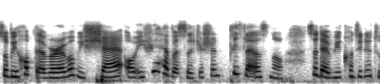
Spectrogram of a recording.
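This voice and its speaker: This woman's voice sits fairly high, with ordinary pitch variation and a fairly quick pace. The recording is dry and close, without any echo. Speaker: university counselor. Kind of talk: online talk. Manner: fast.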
